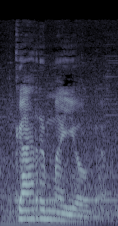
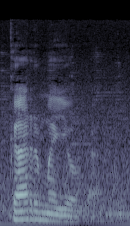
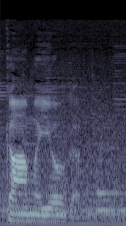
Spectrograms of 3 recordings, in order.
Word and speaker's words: Karma Yoga: If we take a look at the types of yogas, Karma Yoga. Karma Yoga. It is not Kama Yoga. Kama means desire, and that could mean something completely different. So it is Karma Yoga.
